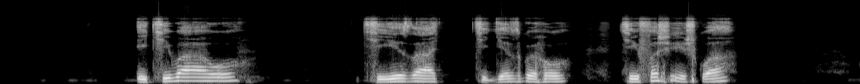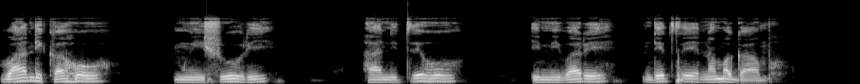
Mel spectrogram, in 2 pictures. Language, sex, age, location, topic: Kinyarwanda, female, 18-24, Nyagatare, education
